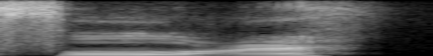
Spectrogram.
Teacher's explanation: funya dua harakat ya mad asli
